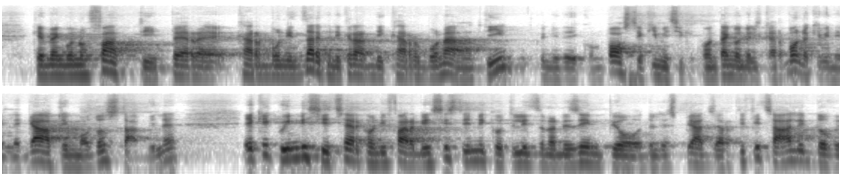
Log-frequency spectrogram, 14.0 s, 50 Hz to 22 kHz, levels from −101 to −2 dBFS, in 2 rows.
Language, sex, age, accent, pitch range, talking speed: Italian, male, 30-49, native, 100-135 Hz, 170 wpm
